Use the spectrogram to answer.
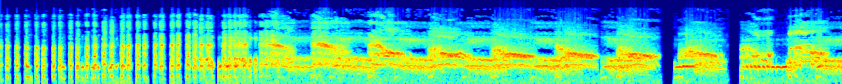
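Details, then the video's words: {'text': 'White-breasted waterhen lure sound: rapid clicking ticks at first, then a continuous harsh series of croaking notes with rising squeaky tones, repeated about ninety times a minute, briefly broken by two gaps.'} "Suara pikat ruak ruak"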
